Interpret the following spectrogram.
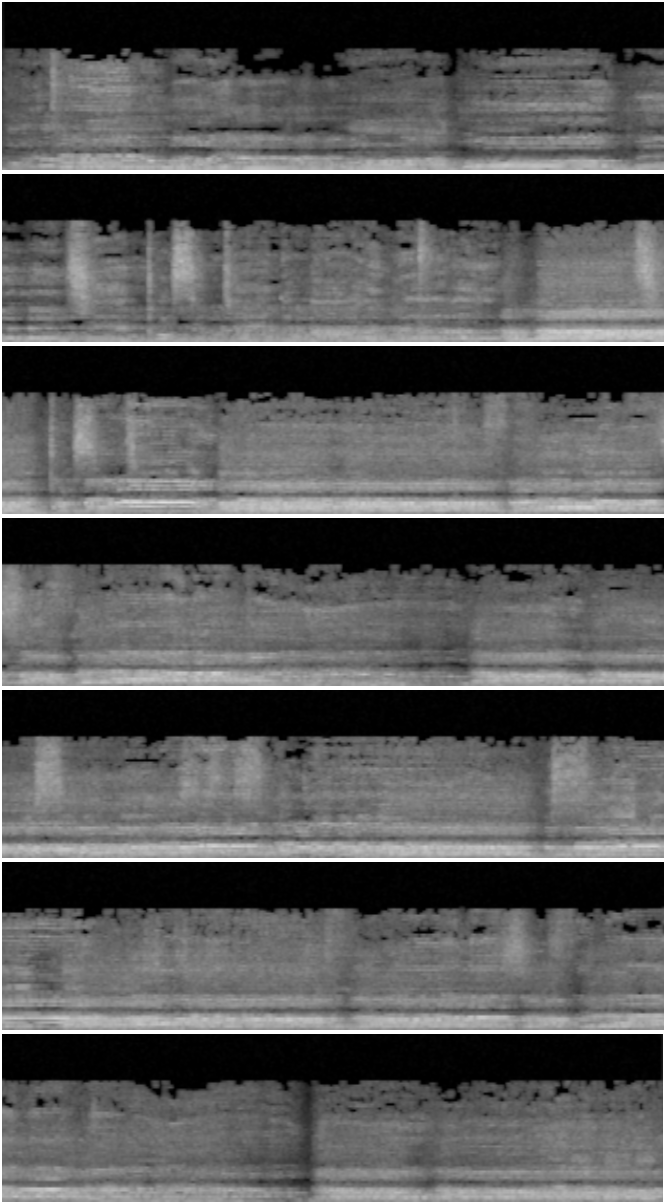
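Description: Mixed choir of men and women singing a gospel song a cappella in harmony, with short breaks between phrases.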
